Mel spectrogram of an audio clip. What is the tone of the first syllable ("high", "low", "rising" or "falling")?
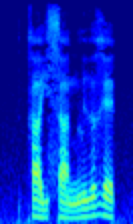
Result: low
